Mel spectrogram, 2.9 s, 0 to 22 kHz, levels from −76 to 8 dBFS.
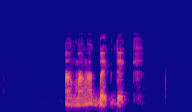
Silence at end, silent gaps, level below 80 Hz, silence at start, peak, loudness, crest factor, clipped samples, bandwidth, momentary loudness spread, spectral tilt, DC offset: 0.75 s; 1.94-1.98 s; -72 dBFS; 0.95 s; -4 dBFS; -23 LUFS; 24 dB; under 0.1%; 7.8 kHz; 15 LU; -4.5 dB/octave; under 0.1%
